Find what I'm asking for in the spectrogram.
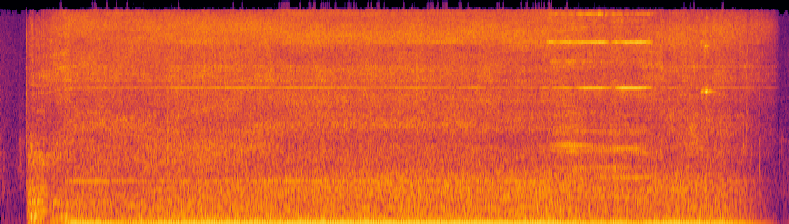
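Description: Table saw running steadily for a long pass, cutting a shoulder on the back side of a wooden rail with the rip fence set close. The loud, constant motor hum and blade whine hold throughout, with no talk over them.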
